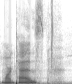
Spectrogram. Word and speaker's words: Moretz: I'm not a really big fan of Chloe Moretz.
